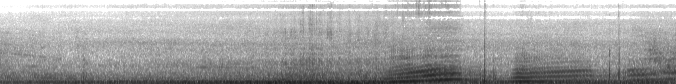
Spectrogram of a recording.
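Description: Drift car engines running hard with a steady drone, revving up in rising sweeps, most strongly a little past halfway and again twice near the end.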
